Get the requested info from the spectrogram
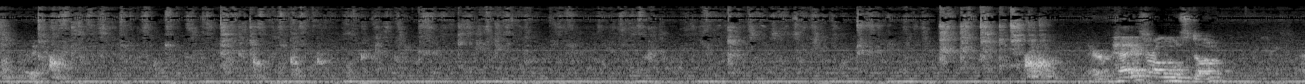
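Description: A utensil stirring aioli in a ceramic bowl, with repeated light scraping and clicking against the bowl, over a steady low hum. A man's voice comes in near the end.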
